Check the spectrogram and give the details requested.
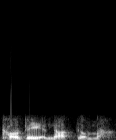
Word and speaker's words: Carpe Noctem: I don't even know if my Latin is proper, but it's Carpe Noctem.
